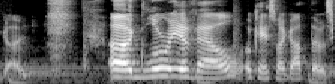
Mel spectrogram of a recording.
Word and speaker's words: Gloriavale: listen to this okay dragon mirror thank you pronunciation guide uh gloriavale okay so i got those correct and then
